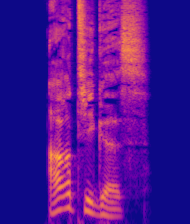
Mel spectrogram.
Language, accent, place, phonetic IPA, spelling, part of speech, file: German, Germany, Berlin, [ˈaːɐ̯tɪɡəs], artiges, adjective, De-artiges.ogg
- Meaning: strong/mixed nominative/accusative neuter singular of artig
